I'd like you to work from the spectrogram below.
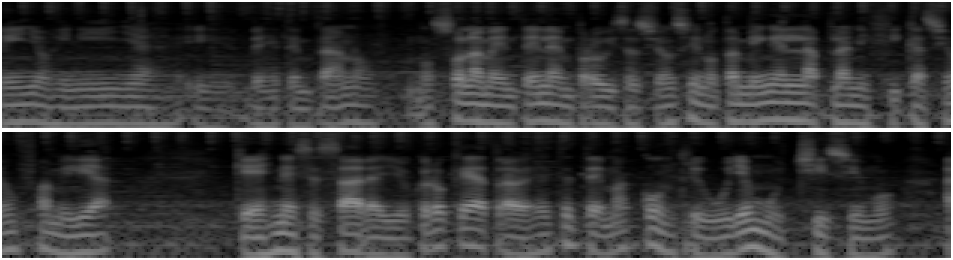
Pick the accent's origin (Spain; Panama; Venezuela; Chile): Venezuela; Guárico; Sí, señor, como llanero, veguero, guariqueño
